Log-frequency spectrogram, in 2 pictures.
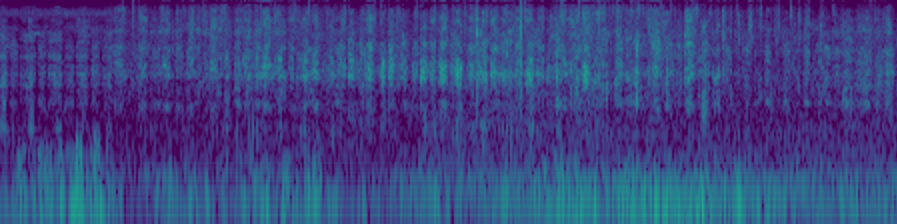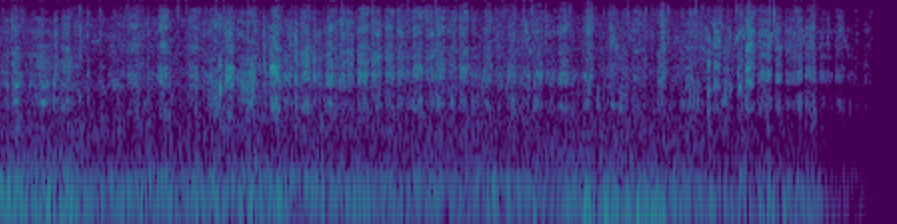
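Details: French Bulldog mother and offspring panting during a walk at Miharu Dam, Japan: fast rhythmic breaths, roughly three per second, strongest early, easing toward the end before fading out.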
